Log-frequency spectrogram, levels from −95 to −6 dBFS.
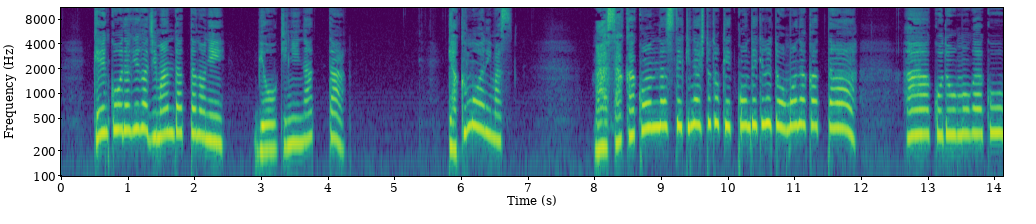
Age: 40-59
